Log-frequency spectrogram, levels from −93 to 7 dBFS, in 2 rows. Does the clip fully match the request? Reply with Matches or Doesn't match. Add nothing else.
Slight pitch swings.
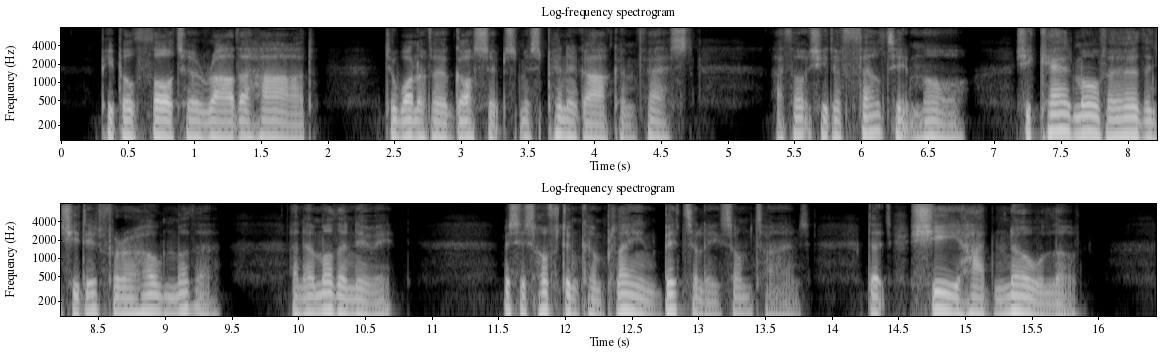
Doesn't match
